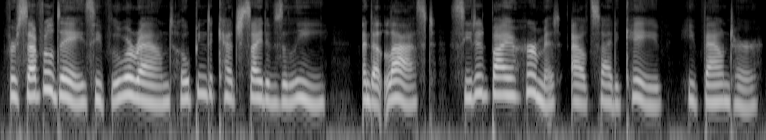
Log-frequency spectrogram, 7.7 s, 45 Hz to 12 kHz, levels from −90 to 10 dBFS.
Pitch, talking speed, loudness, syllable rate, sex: 225 Hz, 195 wpm, -19 LUFS, 4.9 syllables/s, female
